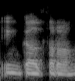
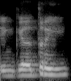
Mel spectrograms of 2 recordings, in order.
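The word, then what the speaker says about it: إنجلترا: Cara bacanya tetap min Ingkaltaro. Nggak berubah menjadi Ingkeltri, walaupun ada min.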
